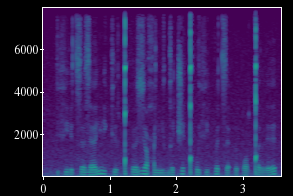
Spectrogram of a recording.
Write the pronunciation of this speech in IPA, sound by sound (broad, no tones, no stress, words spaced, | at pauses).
fʲɘɾʲət͡sɘzɛ nʲɛkʲoǃʰʏ zʏħɘnʲɔ ɡɘt͡ʃeǃʰu fʲupʏt͡sɛ ʔɘpɔǃəre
